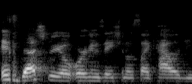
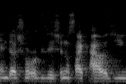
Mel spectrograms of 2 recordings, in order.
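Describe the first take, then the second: First: It is said slowly and carefully. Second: It is rattled off quickly.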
